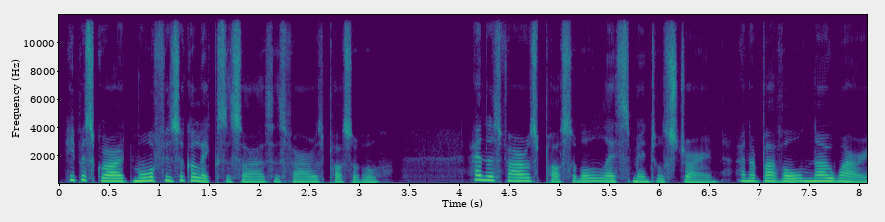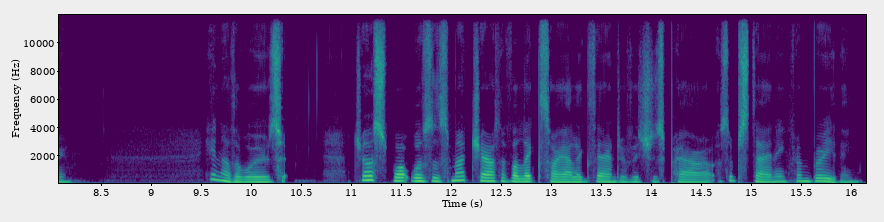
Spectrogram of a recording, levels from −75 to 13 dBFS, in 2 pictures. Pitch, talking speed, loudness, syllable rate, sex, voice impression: 195 Hz, 140 wpm, -17 LUFS, 5.1 syllables/s, female, feminine, middle-aged, slightly relaxed, soft, muffled, calm, reassuring, elegant, slightly modest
